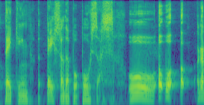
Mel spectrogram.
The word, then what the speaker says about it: pupusa: Papooseas.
